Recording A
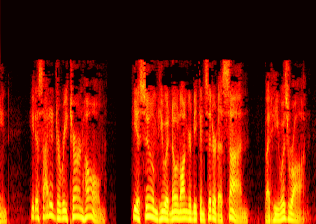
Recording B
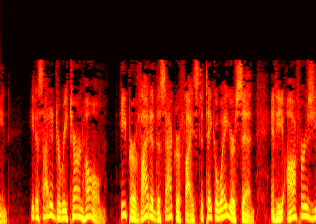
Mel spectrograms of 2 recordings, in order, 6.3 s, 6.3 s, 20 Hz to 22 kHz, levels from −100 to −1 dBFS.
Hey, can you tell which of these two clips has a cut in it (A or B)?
B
